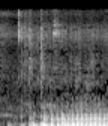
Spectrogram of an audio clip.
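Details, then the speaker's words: Honda Click scooter after repair for oil starvation. Following a short rough catch it settles into an even, steady idle; the earlier rough noise and cricket-like connecting-rod sound are gone, now quiet and healthy. "Okay, ayan mga sir, tahimik na, hindi na siya gar-gar, hindi na rin siya tulog connecting rod na parang kuliglig. Ayan, tahimik na uli."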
